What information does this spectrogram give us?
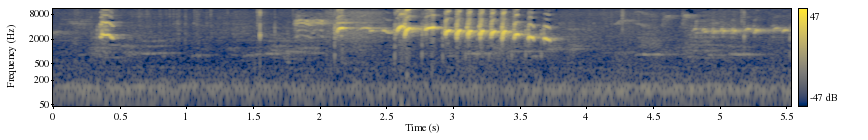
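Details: Cucak ijo, the greater green leafbird, in energetic song meant to stir rival leafbirds: scattered chirps, then a quick descending series of about a dozen sharp notes, ending in a thin level whistle with faint background hum.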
